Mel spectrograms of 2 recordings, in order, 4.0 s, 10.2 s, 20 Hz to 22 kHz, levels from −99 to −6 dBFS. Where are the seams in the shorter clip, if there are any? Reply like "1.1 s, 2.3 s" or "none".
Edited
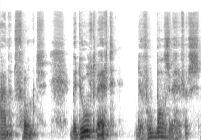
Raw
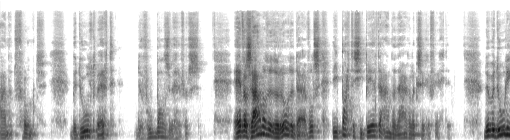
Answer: none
